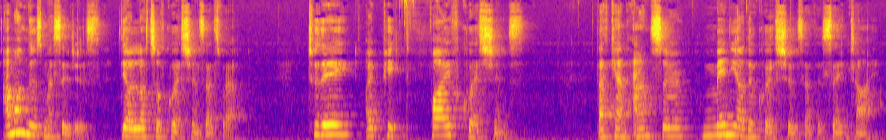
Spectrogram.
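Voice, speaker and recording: An older woman from northern Iran with a Persian accent, hosting her channel and answering viewer questions in an earnest, measured way with many pauses. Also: mid-range voice, animated, warm tone, roomy sound. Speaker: channel host. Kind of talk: reflective Q&A monologue.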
